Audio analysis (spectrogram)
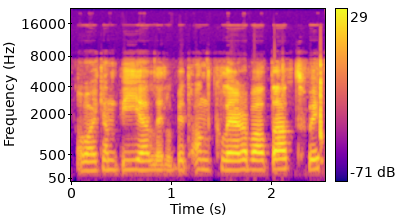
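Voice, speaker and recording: A woman with a Norwegian accent reviews a book, reading through its contents in a halting, casual way with many pauses and stumbles over names. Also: medium pitch, monotone, vocal fry, a little mellow, highs cut off, slight background noise.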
